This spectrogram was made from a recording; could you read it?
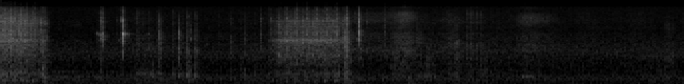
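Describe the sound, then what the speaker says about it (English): A sewing machine stitches a Farmer's Wife Shooting Star quilt block, its needle running in short, quiet bursts of rapid mechanical whirring, starting and stopping, close by and with no talk. "Let's cut that there, and we'll sew off on this."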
